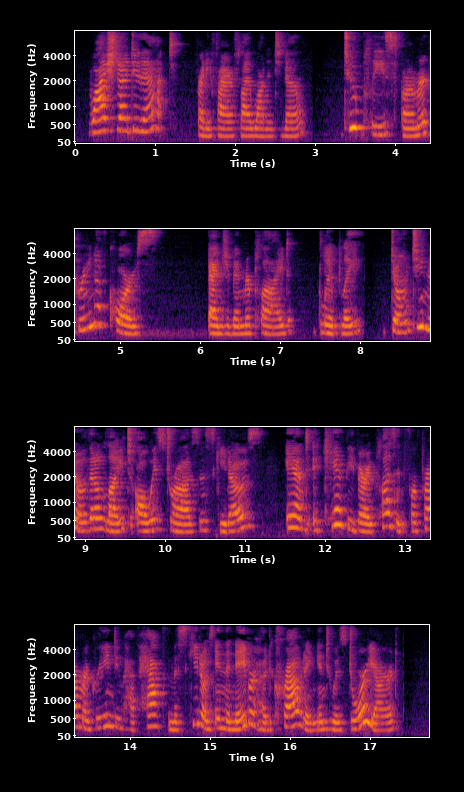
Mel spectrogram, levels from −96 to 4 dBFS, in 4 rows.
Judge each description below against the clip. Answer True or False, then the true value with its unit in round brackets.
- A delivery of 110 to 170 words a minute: True (165 wpm)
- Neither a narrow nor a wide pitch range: False (6.5 semitones)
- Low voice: False (225 Hz)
